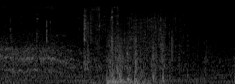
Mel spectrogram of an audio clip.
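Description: A heavy thud sounds as someone lands on the ground.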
